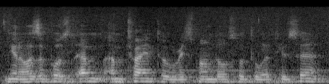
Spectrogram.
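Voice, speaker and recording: A man speaking as a panelist in a roundtable discussion, reflective and relaxed, with frequent "you know". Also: mid-range voice, brisk, background noise. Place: hall with audience.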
